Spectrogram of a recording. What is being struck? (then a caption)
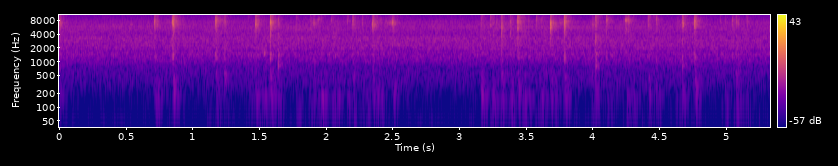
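Plastic laptop keyboard. Fingertips type on a black backlit plastic laptop keyboard, producing quick, light clicking key taps in two bursts with a short pause between them. A soft, steady low background hum sits under the bright, brief clicks.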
